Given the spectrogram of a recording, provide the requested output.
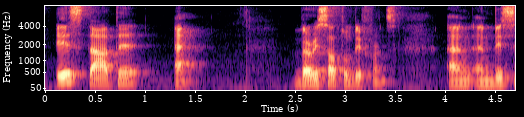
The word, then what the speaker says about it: è: While in fact, E is pronounced open. Estate è, right? It's not estate e. It's estate è.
